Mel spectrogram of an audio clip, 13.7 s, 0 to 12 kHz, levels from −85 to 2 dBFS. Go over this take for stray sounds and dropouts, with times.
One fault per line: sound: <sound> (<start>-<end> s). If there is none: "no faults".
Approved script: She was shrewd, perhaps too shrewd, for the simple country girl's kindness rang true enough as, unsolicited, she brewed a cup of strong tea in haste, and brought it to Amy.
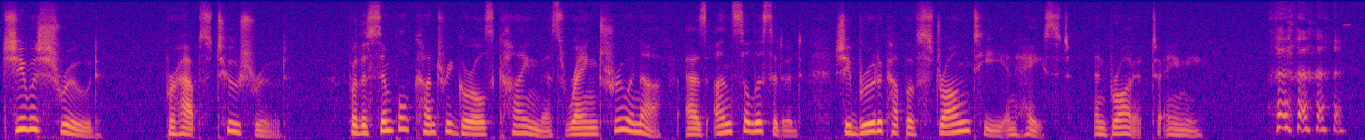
sound: laugh (12.7-13.5 s)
